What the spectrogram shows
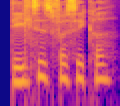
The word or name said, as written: deltidsforsikret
